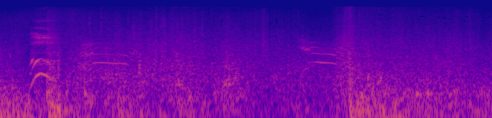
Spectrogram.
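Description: A boat crashes and breaks apart with a loud thud.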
